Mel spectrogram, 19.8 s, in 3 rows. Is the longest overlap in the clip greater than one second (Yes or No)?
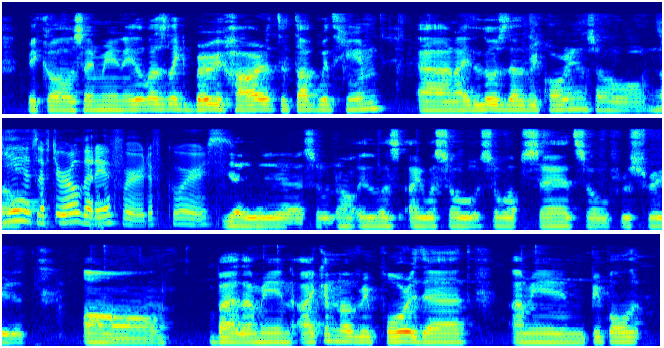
No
